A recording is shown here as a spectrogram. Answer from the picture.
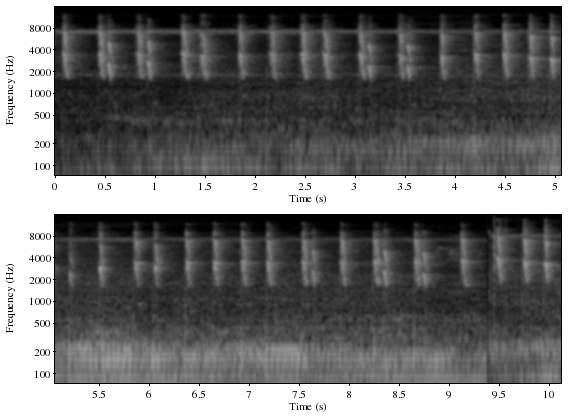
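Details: Squirrel calling in rapid, rasping chirps, about three per second, a long unbroken run of sharp buzzy notes with a faint low rumble underneath.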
